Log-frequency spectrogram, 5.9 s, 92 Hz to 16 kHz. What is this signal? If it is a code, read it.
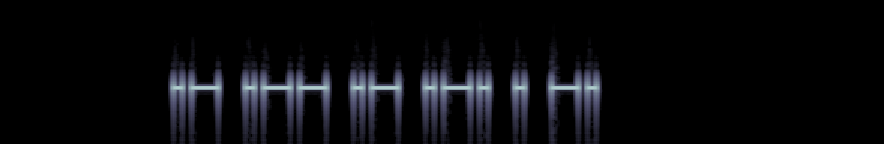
Morse code, heard as a keyed tone, about 20 wpm, 700 Hz. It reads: AWAREN
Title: Build A Word - 3 Letters At A Time - 9-Letter Words - 20wpm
